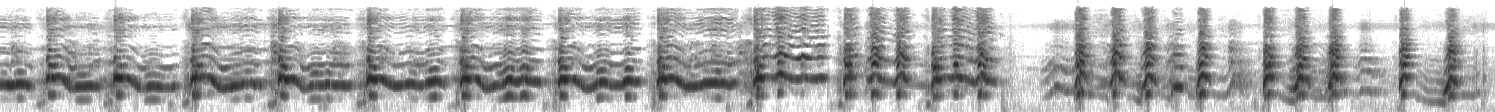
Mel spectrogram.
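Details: A Miniature Schnauzer joining in with schnauzers on videos howls in wavering, yodelling notes, then breaks into a run of sharp barks.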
